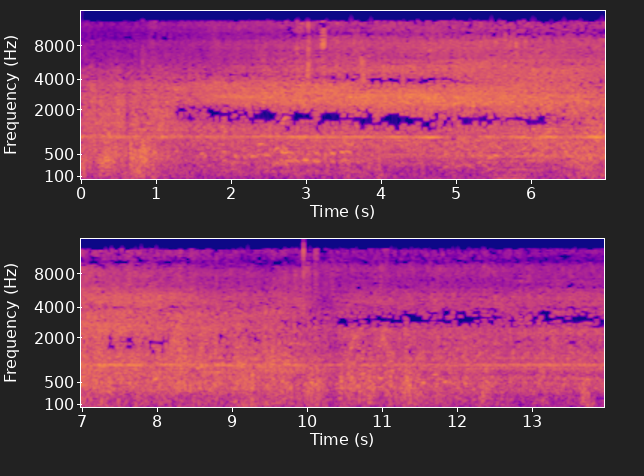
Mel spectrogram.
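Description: Wind blows hard against a microphone outdoors.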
